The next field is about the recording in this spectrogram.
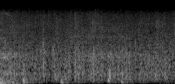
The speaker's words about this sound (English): It's the sound of uh, rain coming down on a tent.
